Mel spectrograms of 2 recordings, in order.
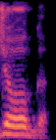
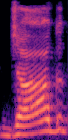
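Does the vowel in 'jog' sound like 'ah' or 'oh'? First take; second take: oh; ah. First: The vowel sounds like a rounded 'oh'. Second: The vowel sounds like an open 'ah'. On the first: The speaker calls it right. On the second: The speaker calls it wrong. "జాగ్ కాదండి"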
